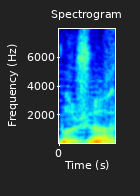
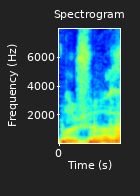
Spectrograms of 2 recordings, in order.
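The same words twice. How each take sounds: First: The voice sounds compressed and limited, less loud. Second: The voice sounds loud, with no compressor applied. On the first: "compresseur. Ok. Limiteur" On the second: "Le son est un peu fort"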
